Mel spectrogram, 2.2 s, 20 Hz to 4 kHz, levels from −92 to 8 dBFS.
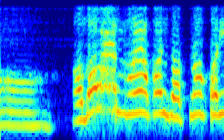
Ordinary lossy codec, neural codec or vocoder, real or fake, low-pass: none; vocoder, 22.05 kHz, 80 mel bands, HiFi-GAN; fake; 3.6 kHz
